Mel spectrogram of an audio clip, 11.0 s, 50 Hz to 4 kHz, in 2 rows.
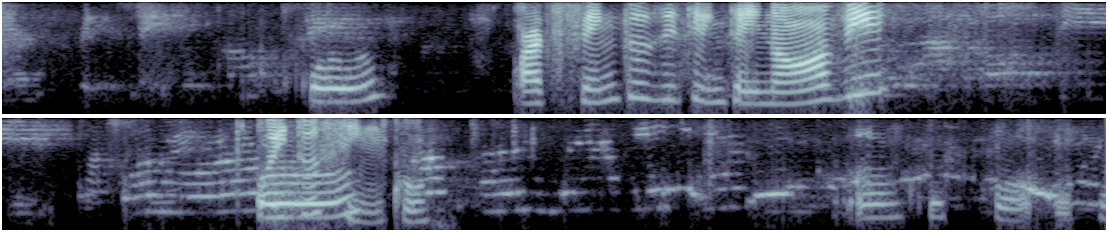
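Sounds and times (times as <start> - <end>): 
speech: 1.5 - 2.0, 2.6 - 4.5, 6.8 - 7.8, 9.8 - 11.0
baby crying and fussing in high-pitched wails: 8.9 - 11.0.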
